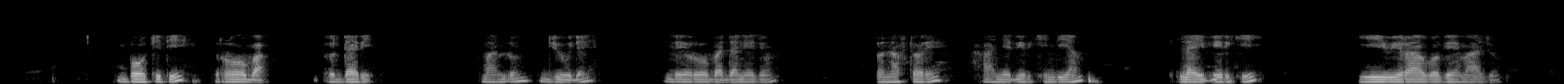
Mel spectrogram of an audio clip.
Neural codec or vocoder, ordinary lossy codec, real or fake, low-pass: none; AAC, 16 kbps; real; 7.2 kHz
